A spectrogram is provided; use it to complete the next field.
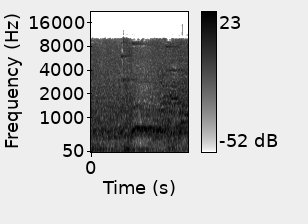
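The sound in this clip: A basketball is dribbled during a women's basketball game, low bouncing thuds under a constant roar of crowd noise.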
